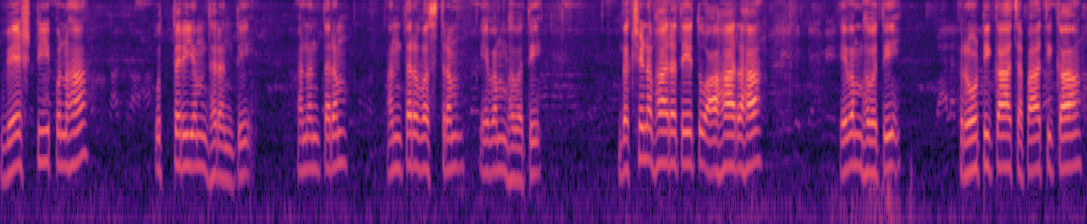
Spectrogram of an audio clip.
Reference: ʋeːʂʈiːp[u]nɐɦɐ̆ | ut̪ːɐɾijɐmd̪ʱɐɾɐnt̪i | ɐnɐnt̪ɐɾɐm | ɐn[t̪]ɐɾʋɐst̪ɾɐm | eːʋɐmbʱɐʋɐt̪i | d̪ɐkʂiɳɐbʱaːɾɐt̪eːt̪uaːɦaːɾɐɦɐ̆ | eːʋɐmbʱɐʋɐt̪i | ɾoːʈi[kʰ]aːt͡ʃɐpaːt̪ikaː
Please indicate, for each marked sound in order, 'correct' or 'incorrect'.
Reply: correct, correct, incorrect

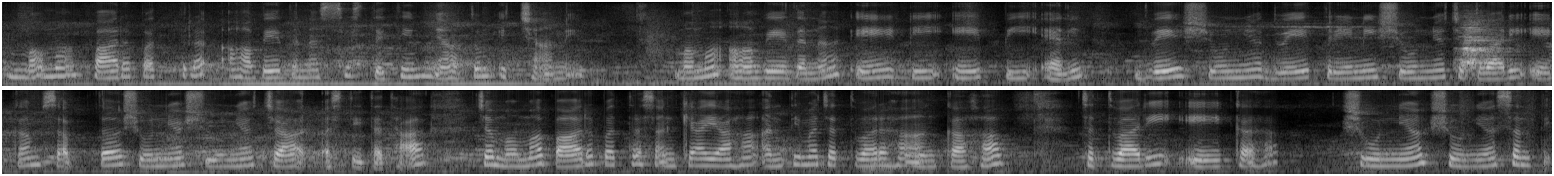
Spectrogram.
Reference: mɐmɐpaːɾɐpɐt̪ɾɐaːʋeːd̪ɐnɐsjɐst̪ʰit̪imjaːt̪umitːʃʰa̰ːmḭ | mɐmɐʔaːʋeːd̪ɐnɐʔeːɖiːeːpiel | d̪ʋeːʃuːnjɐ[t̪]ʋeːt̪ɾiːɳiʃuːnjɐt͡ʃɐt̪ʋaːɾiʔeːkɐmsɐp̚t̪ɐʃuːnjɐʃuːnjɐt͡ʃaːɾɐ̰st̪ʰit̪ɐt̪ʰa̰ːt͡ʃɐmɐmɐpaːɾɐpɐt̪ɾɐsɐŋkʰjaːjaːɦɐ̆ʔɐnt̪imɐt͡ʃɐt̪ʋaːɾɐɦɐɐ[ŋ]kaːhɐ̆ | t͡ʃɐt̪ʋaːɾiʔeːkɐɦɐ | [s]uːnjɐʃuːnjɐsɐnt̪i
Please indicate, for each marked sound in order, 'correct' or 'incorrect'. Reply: incorrect, correct, incorrect

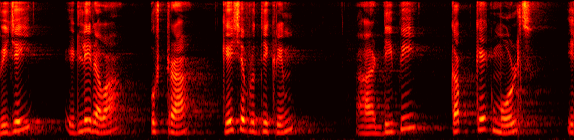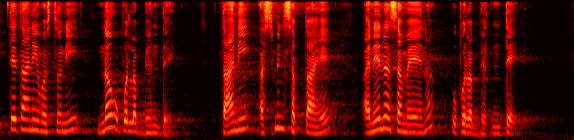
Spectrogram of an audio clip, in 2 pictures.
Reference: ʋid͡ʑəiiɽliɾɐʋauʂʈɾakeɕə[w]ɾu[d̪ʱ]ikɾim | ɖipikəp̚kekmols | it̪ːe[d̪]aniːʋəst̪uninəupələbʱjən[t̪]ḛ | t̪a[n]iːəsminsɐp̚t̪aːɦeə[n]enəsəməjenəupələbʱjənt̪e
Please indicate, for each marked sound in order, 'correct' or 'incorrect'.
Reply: incorrect, incorrect, incorrect, correct, correct, correct

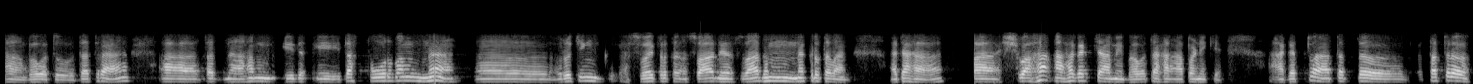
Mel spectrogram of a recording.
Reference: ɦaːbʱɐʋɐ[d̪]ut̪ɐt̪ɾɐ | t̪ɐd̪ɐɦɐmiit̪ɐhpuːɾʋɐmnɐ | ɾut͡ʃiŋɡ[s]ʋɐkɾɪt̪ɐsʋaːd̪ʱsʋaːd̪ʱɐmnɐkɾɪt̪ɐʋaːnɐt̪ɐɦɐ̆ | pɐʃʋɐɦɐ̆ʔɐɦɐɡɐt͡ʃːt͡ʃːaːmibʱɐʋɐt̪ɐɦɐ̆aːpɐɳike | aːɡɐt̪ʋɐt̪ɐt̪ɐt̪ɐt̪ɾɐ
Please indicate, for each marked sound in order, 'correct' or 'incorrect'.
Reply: incorrect, correct

